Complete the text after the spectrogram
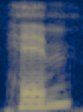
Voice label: "hem9", taiwanese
